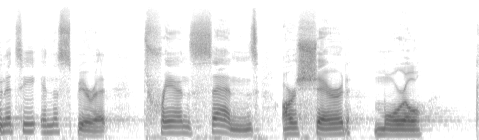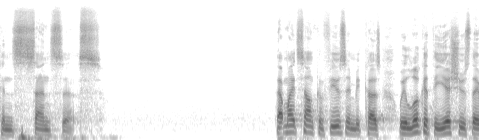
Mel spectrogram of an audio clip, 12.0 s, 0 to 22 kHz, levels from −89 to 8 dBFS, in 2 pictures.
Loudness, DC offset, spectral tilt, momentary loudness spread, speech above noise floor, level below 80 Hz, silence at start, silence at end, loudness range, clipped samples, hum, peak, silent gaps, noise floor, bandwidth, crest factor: -37 LUFS; under 0.1%; -4 dB/octave; 11 LU; 42 dB; -62 dBFS; 0 s; 0 s; 8 LU; under 0.1%; none; -18 dBFS; none; -78 dBFS; 18.5 kHz; 20 dB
